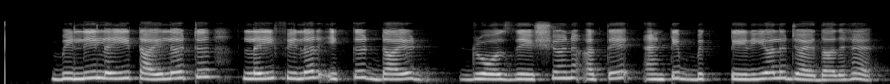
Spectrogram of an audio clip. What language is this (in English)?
Punjabi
